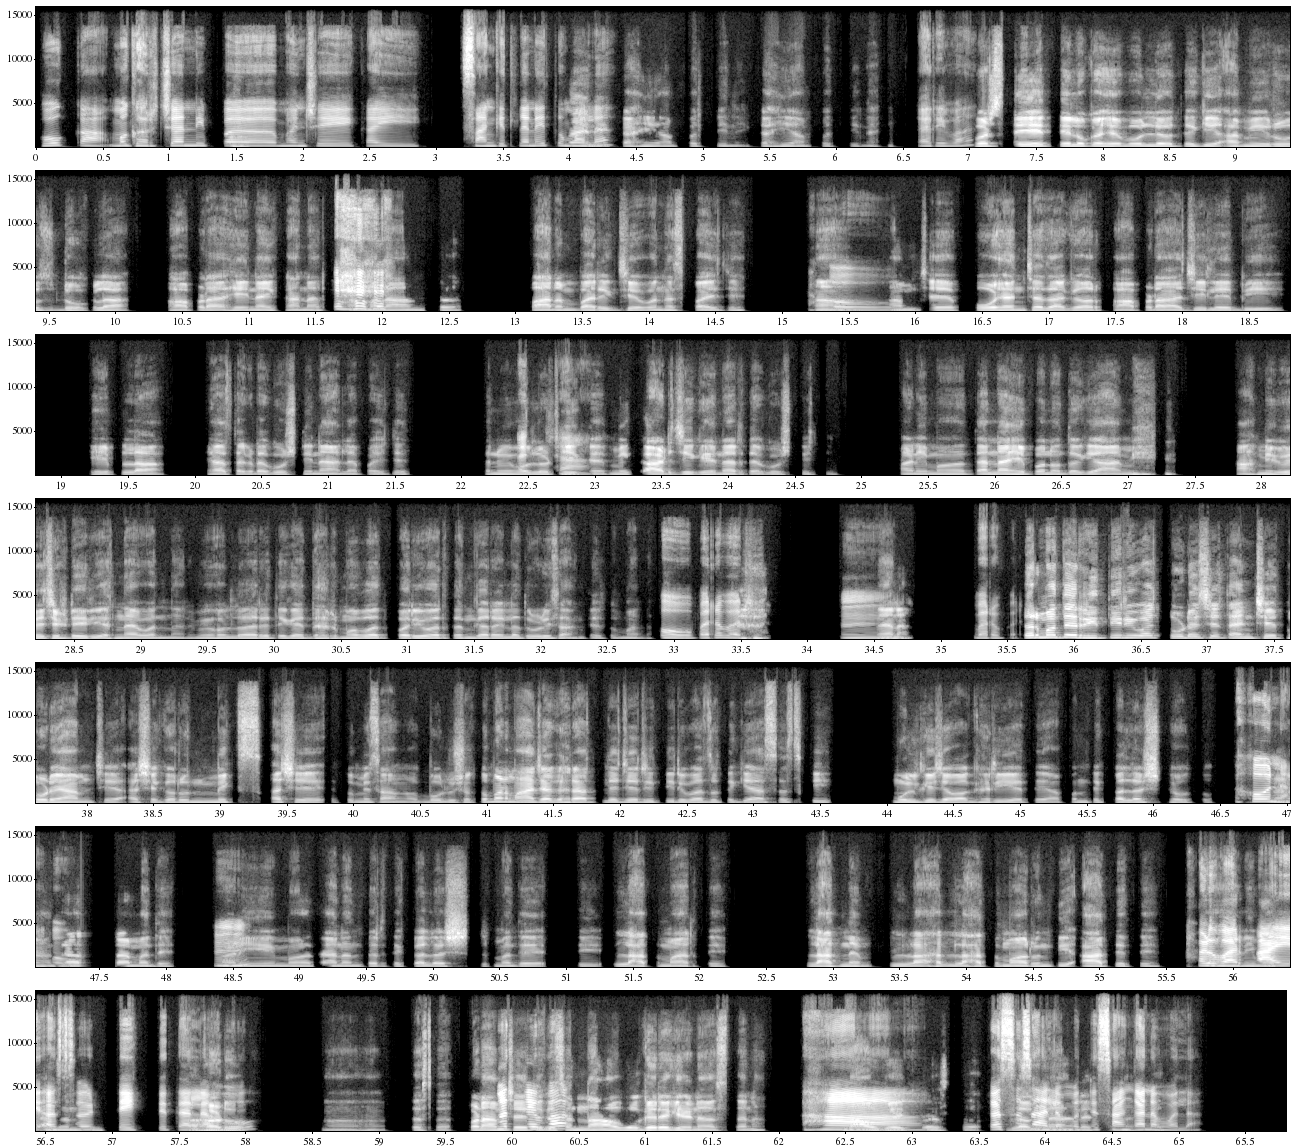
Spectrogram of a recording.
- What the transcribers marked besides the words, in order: laugh; other background noise; chuckle; chuckle; chuckle
- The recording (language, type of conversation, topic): Marathi, podcast, लग्नाच्या दिवशीची आठवण सांगशील का?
